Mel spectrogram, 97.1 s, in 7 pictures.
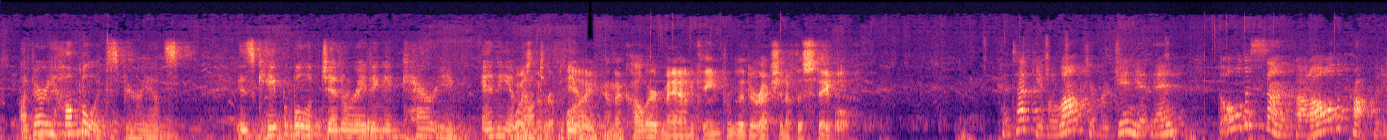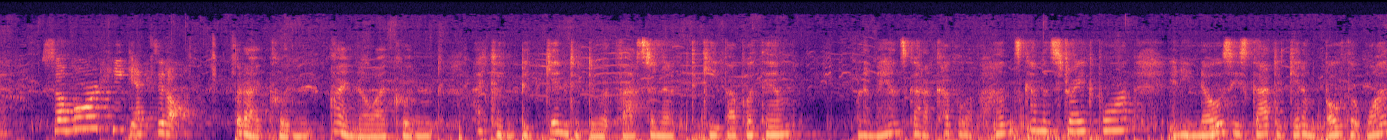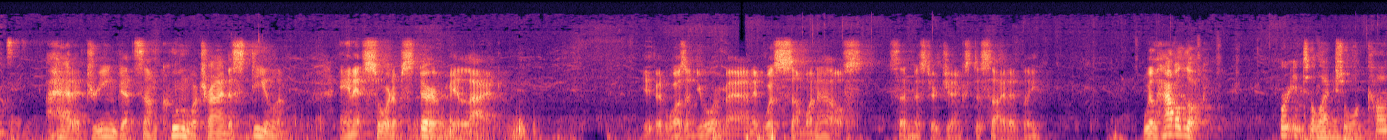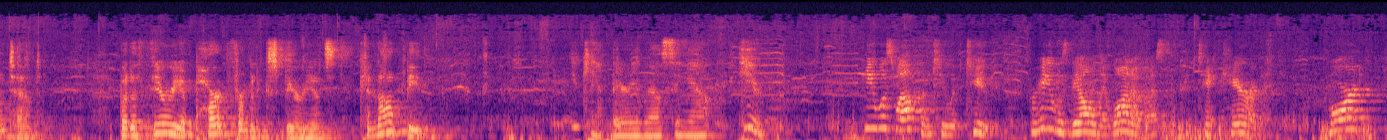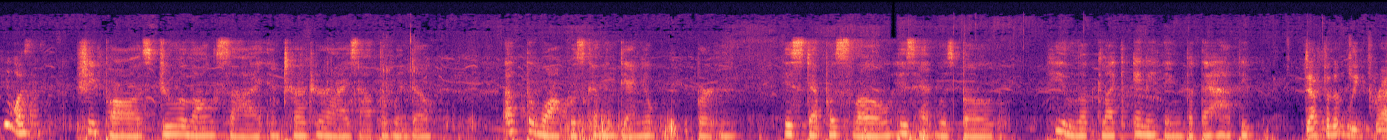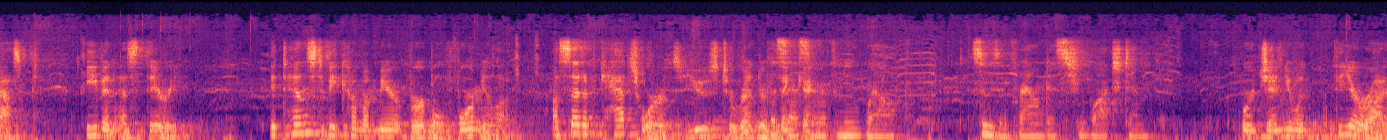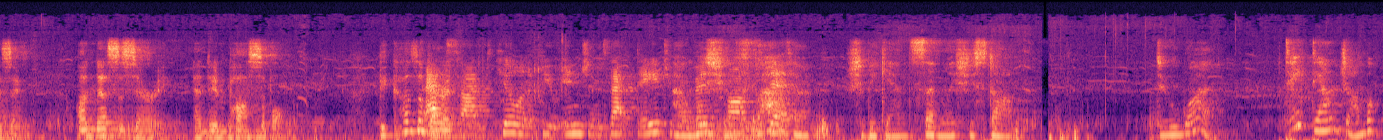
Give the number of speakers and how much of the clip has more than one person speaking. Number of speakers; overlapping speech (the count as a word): four, about 4%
